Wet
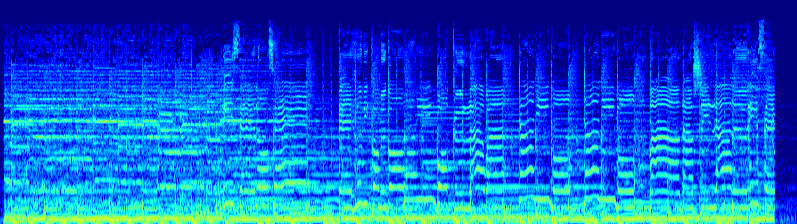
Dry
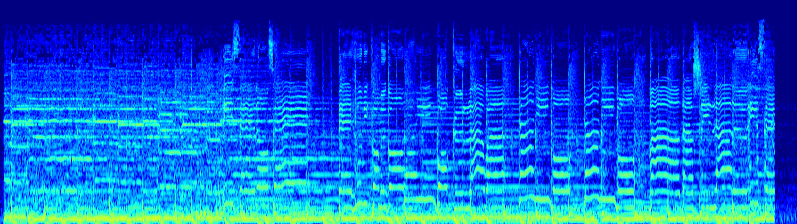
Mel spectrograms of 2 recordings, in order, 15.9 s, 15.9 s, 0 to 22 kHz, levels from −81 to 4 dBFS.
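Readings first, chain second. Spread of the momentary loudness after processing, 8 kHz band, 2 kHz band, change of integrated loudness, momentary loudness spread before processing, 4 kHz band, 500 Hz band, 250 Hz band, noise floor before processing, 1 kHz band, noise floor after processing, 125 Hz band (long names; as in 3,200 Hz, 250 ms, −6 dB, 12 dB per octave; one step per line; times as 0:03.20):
3 LU, +0.5 dB, +0.5 dB, 0.0 dB, 2 LU, 0.0 dB, +1.0 dB, −0.5 dB, −37 dBFS, 0.0 dB, −37 dBFS, −0.5 dB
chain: comb filter 2.9 ms, depth 42%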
